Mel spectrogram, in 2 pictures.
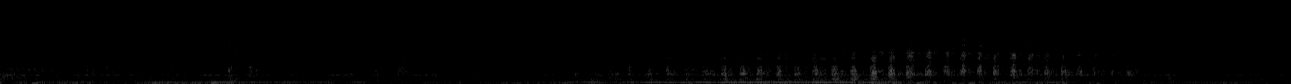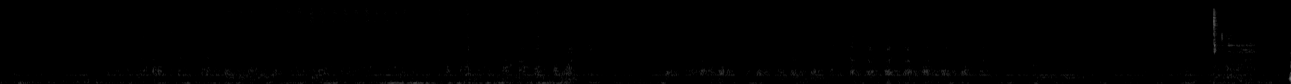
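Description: Faint rubbing of a cotton swab smudging pencil graphite across drawing paper, in quick repeated strokes that come in two longer runs.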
